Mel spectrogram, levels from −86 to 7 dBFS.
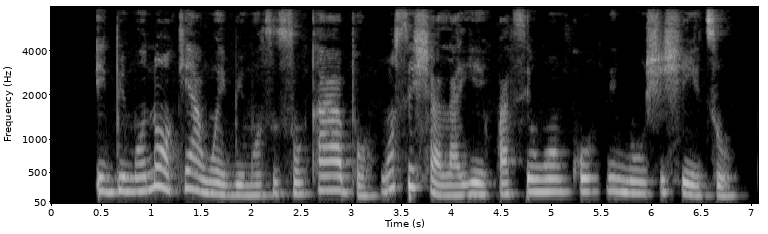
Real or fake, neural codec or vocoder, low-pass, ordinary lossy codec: real; none; none; none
